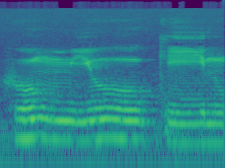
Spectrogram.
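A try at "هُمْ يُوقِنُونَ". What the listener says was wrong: Baik, qafnya harus dilafatkan terus menerus ya. Untuk qaf masih seperti kaf.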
